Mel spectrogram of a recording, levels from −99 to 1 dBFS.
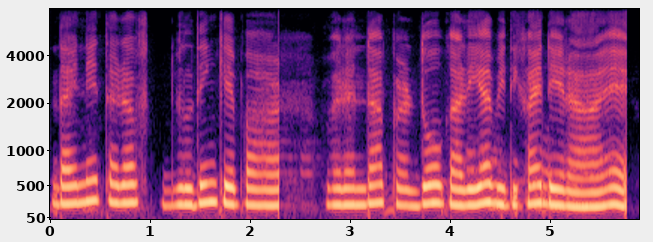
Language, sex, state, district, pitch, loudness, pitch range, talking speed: Hindi, female, Arunachal Pradesh, Papum Pare, 230 Hz, -13 LUFS, 225-255 Hz, 140 wpm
